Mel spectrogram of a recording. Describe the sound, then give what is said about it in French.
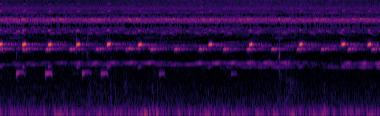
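A midwife toad calls, a species that hides in low walls and under stones, giving many short, clear pips at a steady rhythm over a continuous high insect-like buzz. “le crapaud accoucheur est très très compliqué à dénicher, car il se cache le plus souvent dans les murets et sous les pierres. Il ne sort que très rarement, seul le trahit, ce petit chant joli.”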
